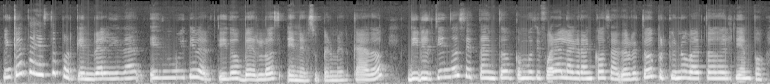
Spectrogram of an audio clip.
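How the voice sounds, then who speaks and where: A woman giving a casual recap commentary as a fan, amused, laughing often and acting out quoted lines in higher voices. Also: moderate pace, few pauses, dark tone.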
